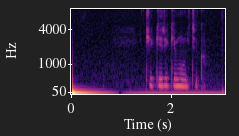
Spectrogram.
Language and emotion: Russian, neutral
